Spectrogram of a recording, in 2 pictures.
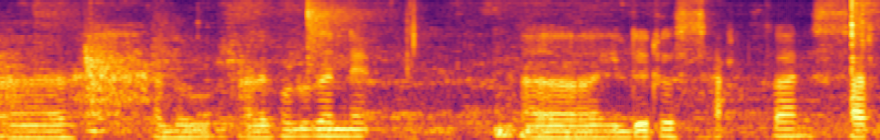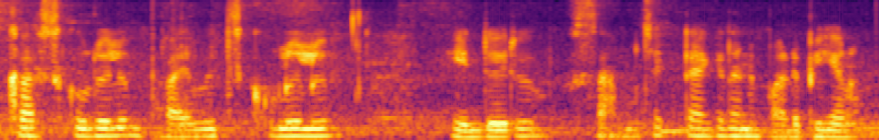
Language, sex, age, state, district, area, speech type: Malayalam, male, 18-30, Kerala, Idukki, rural, spontaneous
